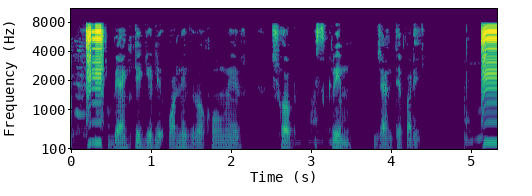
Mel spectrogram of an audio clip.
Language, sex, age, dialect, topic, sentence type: Bengali, male, 25-30, Northern/Varendri, banking, statement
